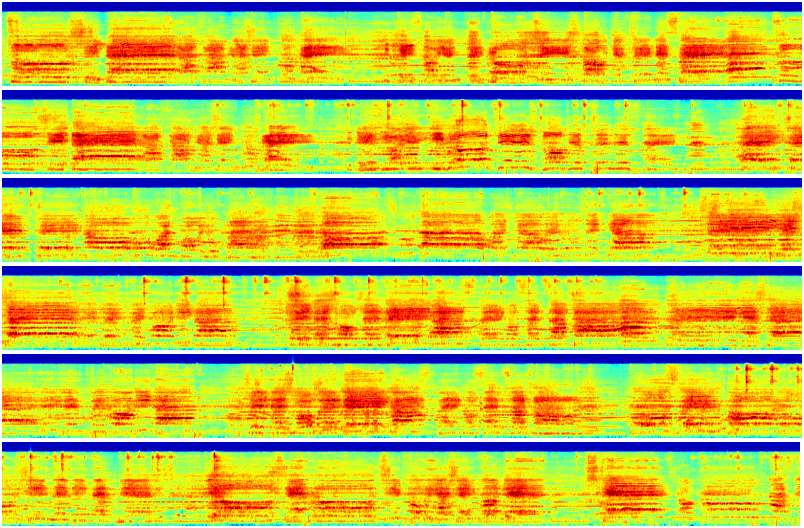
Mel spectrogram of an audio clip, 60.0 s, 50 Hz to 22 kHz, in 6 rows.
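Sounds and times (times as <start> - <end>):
large mixed choir singing: 0.0 - 59.9.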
